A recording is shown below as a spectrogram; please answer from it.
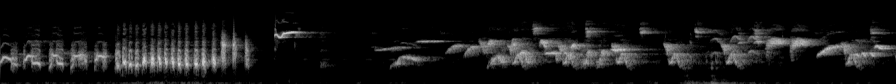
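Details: Energetic white-rumped shama song, played to raise a rival's aggression: the bird opens with a rapid harsh rattling chatter, then a sharp high note. A long tumbling sequence of varied quick whistles and chirps follows.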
